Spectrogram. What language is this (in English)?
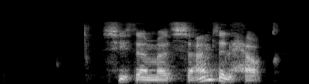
Kabyle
